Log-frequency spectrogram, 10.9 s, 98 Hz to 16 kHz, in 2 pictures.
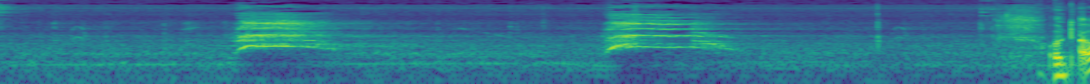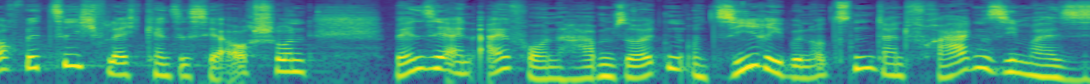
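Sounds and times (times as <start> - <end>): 
fox giving harsh raspy calls: 0.4 - 2.2, 3.0 - 4.7
speech: 5.3 - 10.8.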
